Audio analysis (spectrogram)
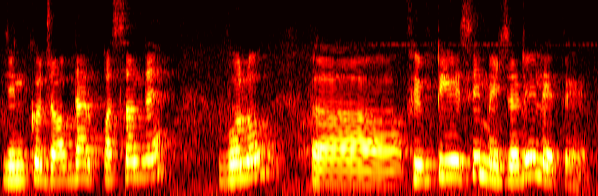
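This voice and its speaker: A high-pitched male voice with an Indian accent explains a product in an informal, hesitant way. He switches in and out of English. The recording is echoey, with faint noise behind him. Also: animated, moderate pace. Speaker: motorcycle gear store representative. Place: motorcycle accessories store. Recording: roomy echo, faint background noise.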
